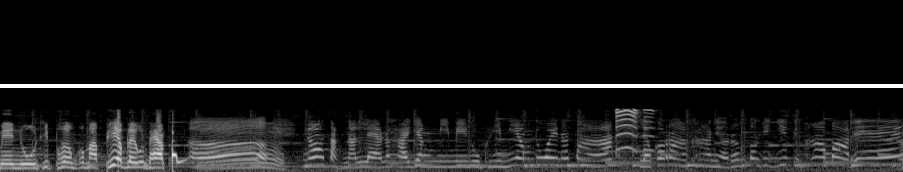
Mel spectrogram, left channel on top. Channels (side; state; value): left; silent; 58 dB below the other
